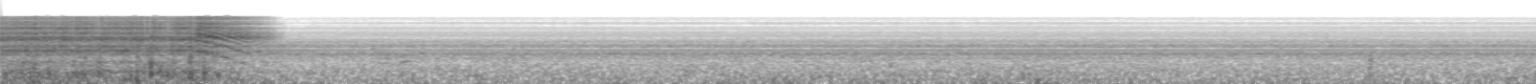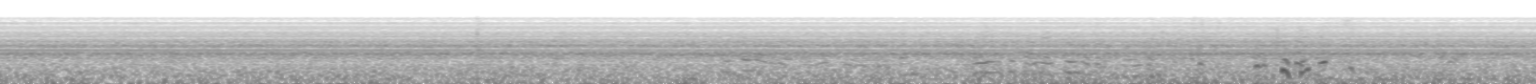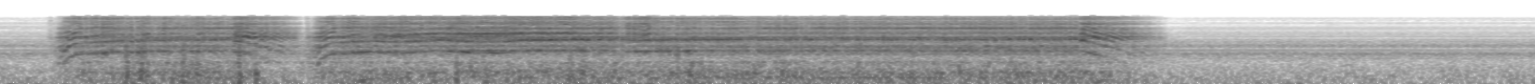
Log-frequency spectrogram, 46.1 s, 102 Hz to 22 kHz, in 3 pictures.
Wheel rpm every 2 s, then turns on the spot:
230, 30, 0, 0, 0, 0, 0, 0, 0, 0, 0, 0, 0, 0, 0, 40, 160, 190, 230, 230, 200, 10, 0.
none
